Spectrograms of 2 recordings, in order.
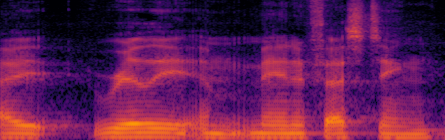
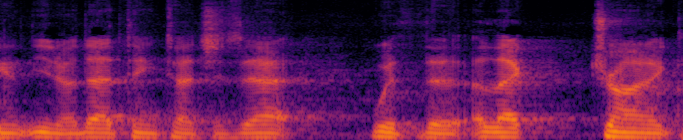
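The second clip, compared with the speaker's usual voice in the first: normal talking voice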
